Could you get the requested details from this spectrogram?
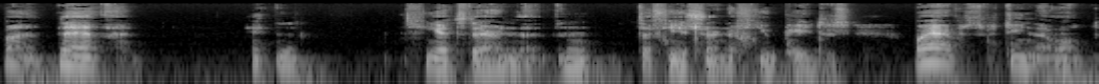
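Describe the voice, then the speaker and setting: A man walks through comic plots at an unhurried, deliberate pace, his voice gravelly with fry and a husky edge. He talks casually and haltingly, retelling the story bit by bit. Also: mid-range voice, rough recording. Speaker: comic book reviewer.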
